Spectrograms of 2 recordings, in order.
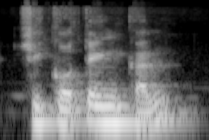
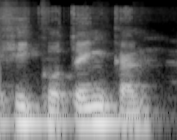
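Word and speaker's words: Xicoténcatl: chicoteca Generalmente lo escribe se escribe con x y como nos hemos acostumbrado a que la x va a j uno dice xico tenca y quizás por eso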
